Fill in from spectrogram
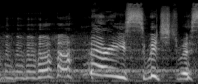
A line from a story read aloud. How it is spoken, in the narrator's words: he cried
